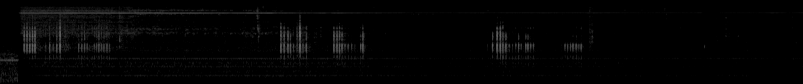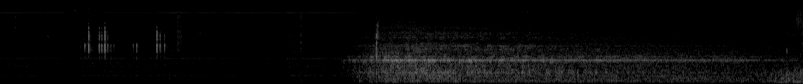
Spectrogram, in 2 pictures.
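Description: Faint light taps and clicks from small EVA foam craft pieces being handled and pressed down on a cutting mat, in a few short clusters, over faint room hiss that returns for the last few seconds.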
